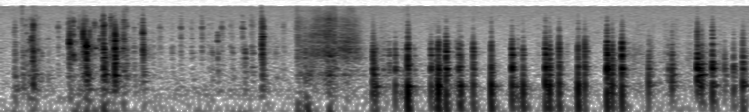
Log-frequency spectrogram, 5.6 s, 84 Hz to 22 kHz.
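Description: Fingernails rapidly tap and scratch the sides of a hand-held, coated paperboard gable-top milk carton of about 1 liter. Quiet, dry, clicking taps come in quick bursts, with a brief hissy scratch in the middle before denser tapping resumes. Each tap dies away almost at once.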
